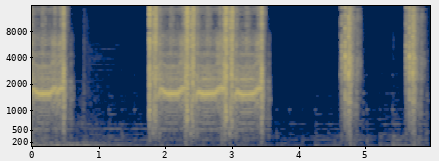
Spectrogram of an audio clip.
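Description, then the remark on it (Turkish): Crisp camera shutter clicks: one shot, then a quick rapid-fire burst, followed by two more single clicks with short pauses between them. No one speaks. Photos of Şamil Tayyip and Şaban Özdil posing together at the Bizim Yaka Kocaeli newspaper office. “Gazete bürosunda fotoğraf makinesine birlikte poz verdiler.”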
